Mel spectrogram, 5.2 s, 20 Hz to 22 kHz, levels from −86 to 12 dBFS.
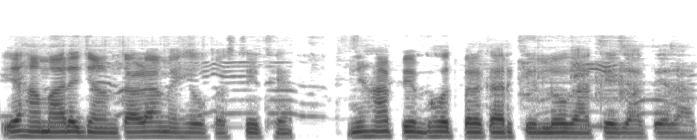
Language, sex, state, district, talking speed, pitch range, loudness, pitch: Hindi, male, Jharkhand, Jamtara, 195 wpm, 120-135 Hz, -18 LUFS, 125 Hz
